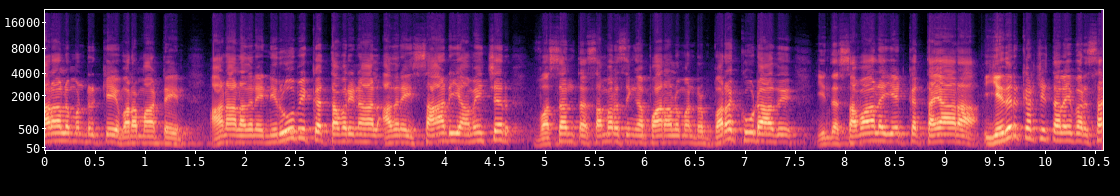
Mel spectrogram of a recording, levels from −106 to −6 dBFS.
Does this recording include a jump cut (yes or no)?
yes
